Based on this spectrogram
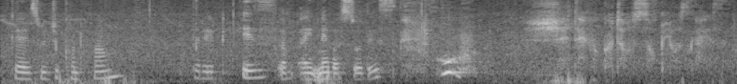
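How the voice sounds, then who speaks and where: A woman whispers at a moderate pace, with long, frequent pauses, big swings in loudness, and noticeable background noise. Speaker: vlogger. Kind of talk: casual vlog narration. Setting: outdoors at a nature park. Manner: whispering.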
